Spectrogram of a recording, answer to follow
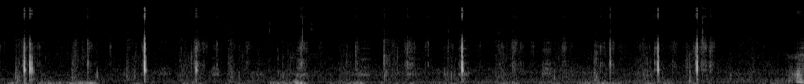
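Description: Footsteps on a gravel road: irregular sharp crunches and clicks, about seven clear ones spread across the few seconds.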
